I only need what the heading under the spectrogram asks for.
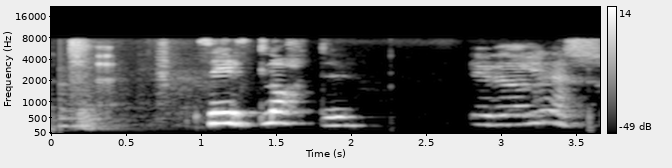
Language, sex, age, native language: Icelandic, male, 9, Icelandic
